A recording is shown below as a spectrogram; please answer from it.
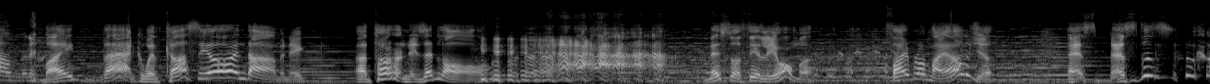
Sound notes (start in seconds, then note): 4.7 laughter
